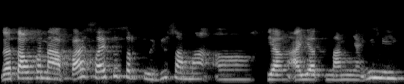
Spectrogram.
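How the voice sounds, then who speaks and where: A woman is speaking. Her pace is fairly slow. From West Java (Bandung), Sundanese. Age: 40s. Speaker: convert giving testimony. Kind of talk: testimony. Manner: hesitant, many fillers.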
